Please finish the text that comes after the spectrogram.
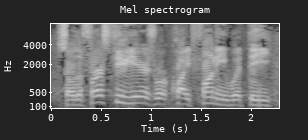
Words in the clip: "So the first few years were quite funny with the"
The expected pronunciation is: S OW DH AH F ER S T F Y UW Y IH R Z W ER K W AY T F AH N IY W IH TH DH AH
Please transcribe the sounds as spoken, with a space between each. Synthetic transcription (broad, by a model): S OW DH AH F ER S T F Y UW Y IH R Z W ER K W AY T F AH N IY W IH DH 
